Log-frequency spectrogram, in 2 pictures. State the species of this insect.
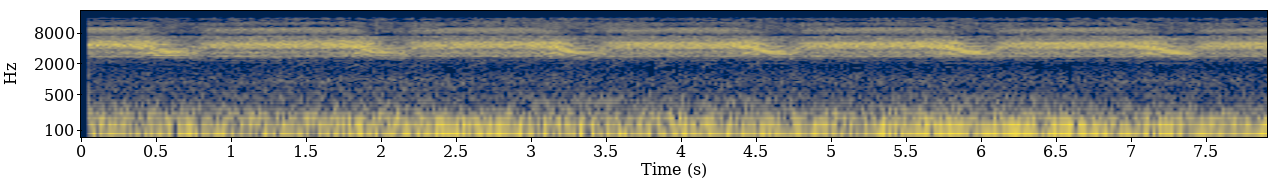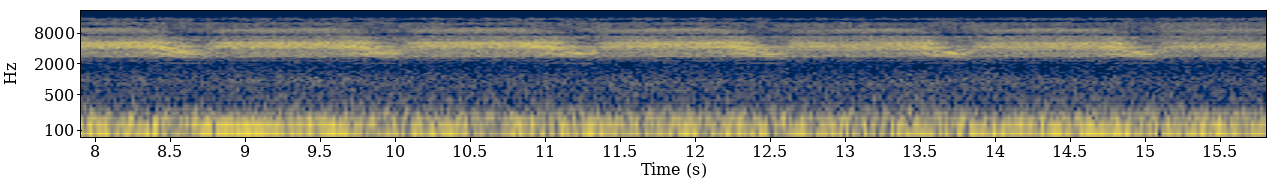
Neotibicen pruinosus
